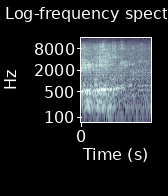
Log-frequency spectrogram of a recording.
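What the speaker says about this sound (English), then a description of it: "now we're gonna go ahead and simply pour this in" Fresh juice from a slow juicer pours in a brief, steady liquid stream, close and continuous for about a second.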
